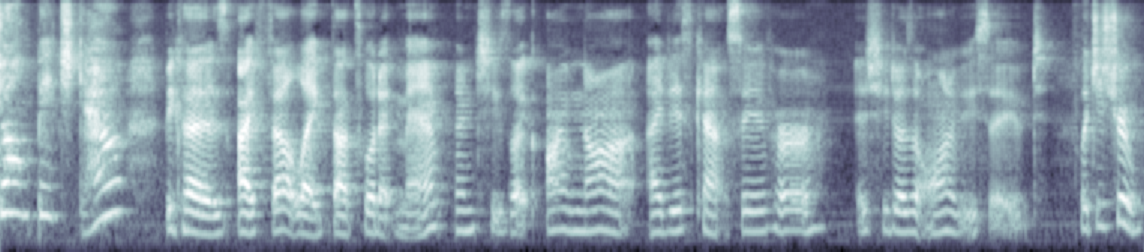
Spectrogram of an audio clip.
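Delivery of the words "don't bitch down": put-on very high, furious, angry shriek. Retelling an argument with Tommy; mock-screaming angrily. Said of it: "I scream at Tommy and I'm like".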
